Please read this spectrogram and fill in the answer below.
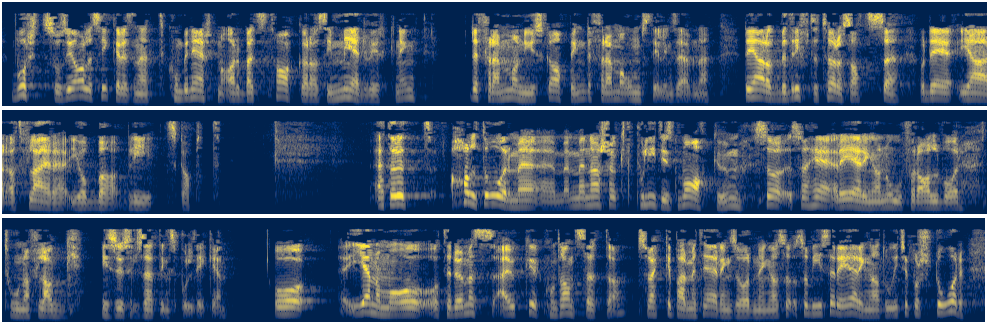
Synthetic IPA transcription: ʋʊɾt̪sʊsɪɑːləsɪkːəɾhɛt̪snɛt̪ːkʰʊmbɪneːɾt̪mɛ̰ʔɑ̰ɾbæɪd̪st̪ʰɑːkɑɾɑsɪnmeːd̪ʋɪɾknɪŋ | d̪ɛfɾɛmːəɳyːskɑːpɪŋd̪ɛfɾɛmːəɾʊmst̪ɪ̰lʔɪ̰ŋsɛ̰ʋnə̰d̪̥ɛjæːɾɑt̪̚bəd̪ɾɪft̪ət̪ʰœɾɔsɑt̪səɔd̪ɛjæːɾʔɑ̰t̪flæɪɾə̰jɔbːə̰bliːskɑpt̪ | ʔɛt̪ːəɾɛt̪hɑlt̪oːɾmɛmɛnæːʂɭɑkspʰʊliːt̪ɪskʋɑːkʉmsɔsɔɦɛɾɛjeːɾɪŋɑnuːfɔɾɑlʋɔːɾt̪ʰuːnɑflɑɡ | ɪsʏsɪlsɛt̪ːɪŋspʊlɪt̪ʰɪ̰kːə̰n | ɔ | jɛnːɔmɔ̰t̪ʰɪld̪œməsɑ̰ʉkəkʰʊnt̪ʰɑnt̪sœt̪ːɑ̰sʋɛkːəpʰæɾmɪt̪ʰeːɾɪŋsɔɾɖnɪŋɑsɔ̰sɔʋiːsəɾɛjeːɾɪŋɑɑt̪hʊɪçːəfɔʂʈoːɾ

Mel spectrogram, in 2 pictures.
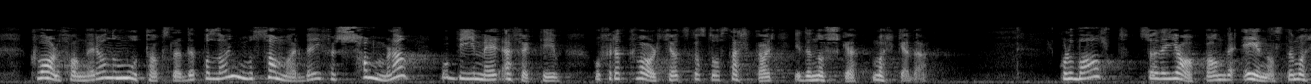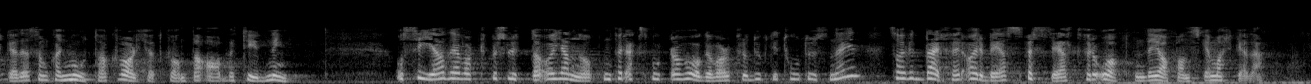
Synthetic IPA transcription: kʰʋɑːlfɑŋəɾɑnɔmuːt̪ʰɑːksleːd̪əpʰɔlɑɲːmɔsɑmɑ̰ɾbæɪfɔsɑmlɑ | ɔbɽiːmeɪɾʔɛfəkt̪ʰɪʋ | ɔfɔɾɑt̪̚kʰʋɑːlçœt̪skɑst̪oːst̪æɾkɑɾɪd̪ɛnɔʂkəmɑɾkə̰d̪ə̰ | ɡ̥lʊbɑːlt̪sɔæɖɛjɑːpɑnd̪ɛʔeɪnɑ̰st̪əmɑɾkəd̪əsɔmkʰɑnmuːt̪ʰːɑːkʰʋɑːlçœt̪kʰʋɑ̰nt̪ɑ̰ʔɑbət̪ʰyːd̪nɪŋ | ɔsiːɑd̪ɛʋɑʈbəʂɭʉt̪ːɑʔɔjɛnːɔːpnfɔɾɛkspɔʈɑʋʋoːɡəʋɑ̰ɽpʰɾʊd̪ʉkt̪iːt̪ʰuːt̪ʰʉːsənɔæɪn | sɔhɑɾʋɪd̪æɾfœɾʔɑɾbæɪɑspɛsɪɛlt̪fɔɾɔʔoːpnəd̪ɛjɑːpɑnskəmɑɾkə̰d̪ə̰

